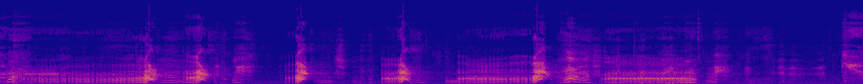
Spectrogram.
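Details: An angry pet Miniature Pinscher growls in long, rattling, tonal snarls lasting a second or more, punctuated by sudden yapping barks roughly once a second; a person's voice is faintly heard.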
